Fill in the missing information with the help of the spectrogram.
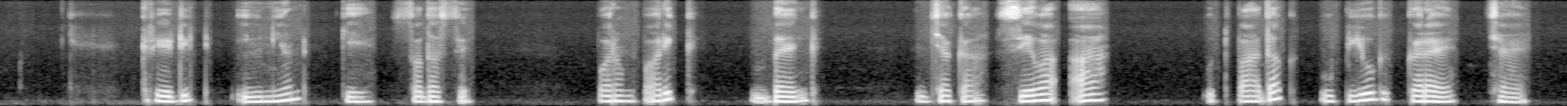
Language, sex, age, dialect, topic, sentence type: Maithili, male, 25-30, Eastern / Thethi, banking, statement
